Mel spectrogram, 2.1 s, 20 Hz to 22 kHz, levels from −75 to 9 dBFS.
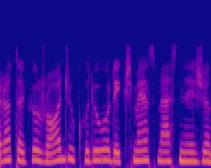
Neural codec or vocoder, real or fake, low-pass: codec, 16 kHz, 1 kbps, X-Codec, HuBERT features, trained on LibriSpeech; fake; 7.2 kHz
